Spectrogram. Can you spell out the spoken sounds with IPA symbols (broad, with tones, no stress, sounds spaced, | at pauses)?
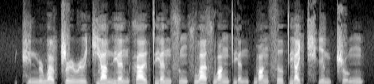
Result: t͡ɕ y˧˥ n ɻ w ä˥˧ ʈ͡ʂ ɻ̩˥˧ ɻ ɻ̩˥˧ t͡ɕ j ä˥˧ n̪ j ɛ˥˩ n k a˥ ɪ̯ t̪ j ɛ˥ n s ʊ˥˧ ŋ s w ä˥˩ s w ɑ˥ ŋ t̪ j ɛ˨˩ n p w ɑ˥ ŋ s ɹ̩˥ t̪ j ä˥˧ t͡ɕʰ i˥˩ n ʈ͡ʂ ʊ˧˥ ŋ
